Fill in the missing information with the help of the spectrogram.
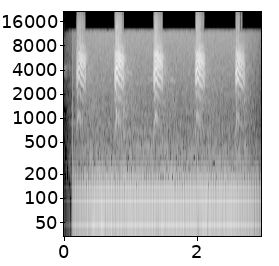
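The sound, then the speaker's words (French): Five sharp, high chirping alarm calls from a prairie dog on seeing a coyote repeat at a steady, even pace, each short and bright, over a constant low rumbling hum in the background. “Donc là, c'est pas facile à distinguer quand on est humain, mais euh, je vais vous euh, faire jouer le cri du chien de prairie quand il voit un coyote.”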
